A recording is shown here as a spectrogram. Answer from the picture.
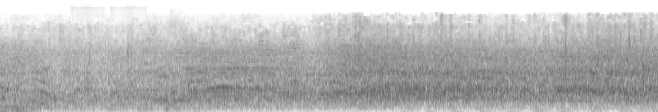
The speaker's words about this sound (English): Well, they heard all that cheering, so that's great play-by-play by the commentator right there.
